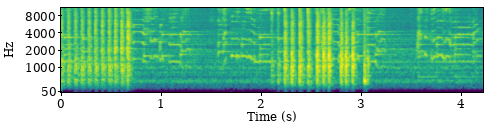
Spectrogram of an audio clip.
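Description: Background music with a moving melody, broken by two short bursts of rapid, squeaky pulses: one at the start and a louder one about two seconds in.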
